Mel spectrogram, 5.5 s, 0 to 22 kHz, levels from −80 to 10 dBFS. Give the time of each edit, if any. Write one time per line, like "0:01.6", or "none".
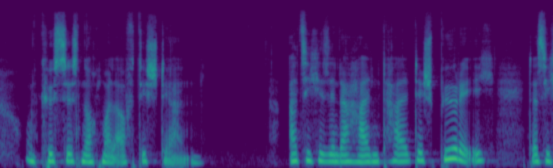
0:02.7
